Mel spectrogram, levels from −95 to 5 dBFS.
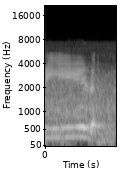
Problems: constant background noise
